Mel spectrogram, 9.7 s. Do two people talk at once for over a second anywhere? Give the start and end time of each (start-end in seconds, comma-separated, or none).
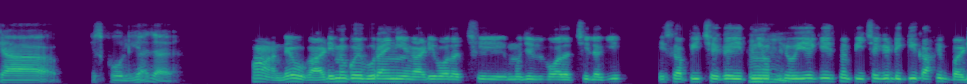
none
